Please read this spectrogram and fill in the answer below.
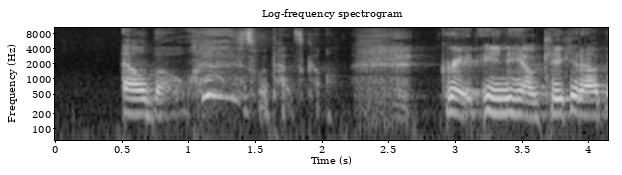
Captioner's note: laughs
